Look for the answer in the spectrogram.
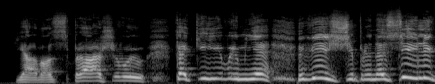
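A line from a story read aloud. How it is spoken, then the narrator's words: Shouted. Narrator (Russian): крикнула Паша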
